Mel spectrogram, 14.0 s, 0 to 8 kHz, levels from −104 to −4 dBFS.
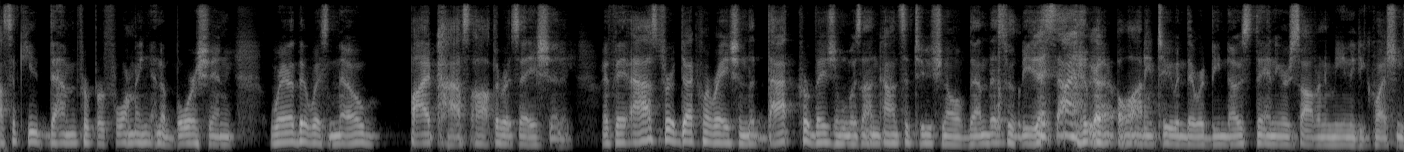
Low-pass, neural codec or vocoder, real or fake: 7.2 kHz; codec, 16 kHz, 1 kbps, FunCodec, trained on LibriTTS, 50 frames a second; fake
